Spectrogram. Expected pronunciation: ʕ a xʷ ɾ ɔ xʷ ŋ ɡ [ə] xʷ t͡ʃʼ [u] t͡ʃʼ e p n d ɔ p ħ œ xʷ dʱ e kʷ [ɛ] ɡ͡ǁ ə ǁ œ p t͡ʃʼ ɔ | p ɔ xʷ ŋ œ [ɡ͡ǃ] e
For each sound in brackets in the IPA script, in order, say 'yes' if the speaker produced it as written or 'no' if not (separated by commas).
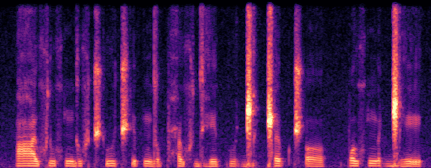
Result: no, yes, no, no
